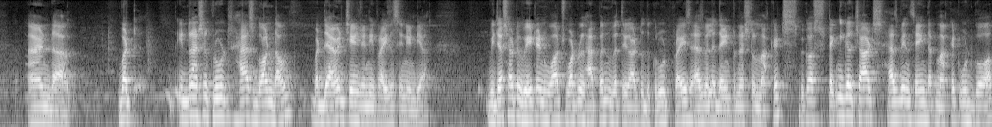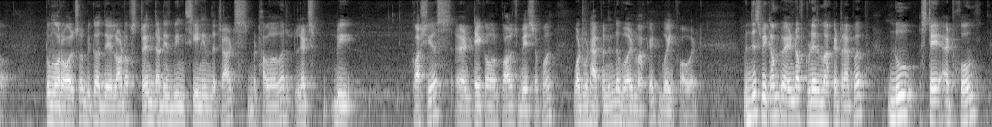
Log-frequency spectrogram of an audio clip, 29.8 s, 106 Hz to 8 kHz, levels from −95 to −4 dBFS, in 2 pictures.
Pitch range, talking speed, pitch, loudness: 105-130 Hz, 200 wpm, 115 Hz, -16 LUFS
